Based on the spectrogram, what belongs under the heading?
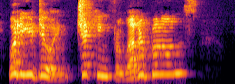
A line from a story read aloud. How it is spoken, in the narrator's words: He chuckled at his own joke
